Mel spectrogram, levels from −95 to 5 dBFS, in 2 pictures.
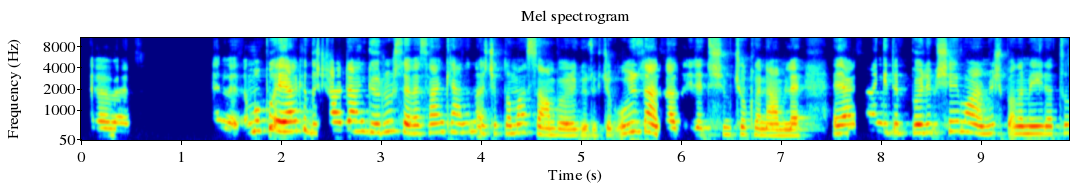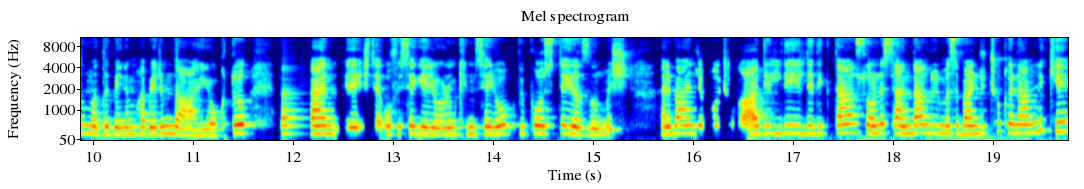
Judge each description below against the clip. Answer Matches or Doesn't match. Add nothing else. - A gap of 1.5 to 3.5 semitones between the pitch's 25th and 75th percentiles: Matches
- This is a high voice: Matches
